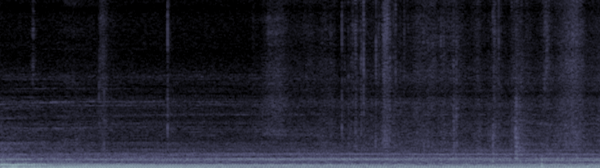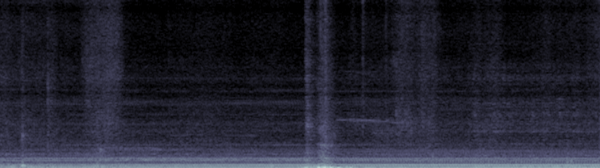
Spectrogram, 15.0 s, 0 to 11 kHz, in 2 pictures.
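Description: JR 313-series electric train running, heard from inside the car: a steady low rumble with a constant electric hum, and a brief loud low thump about eleven and a half seconds in.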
